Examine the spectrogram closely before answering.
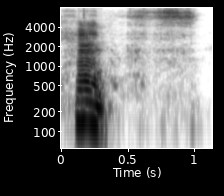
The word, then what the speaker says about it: tenths: It's worth 5 tenths, because that place value is called tenths with like a snake sound at the end.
